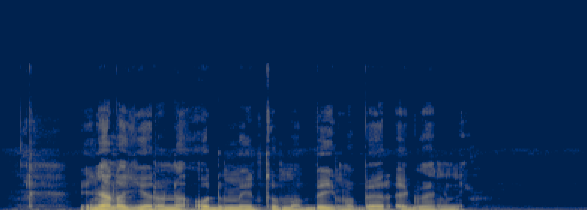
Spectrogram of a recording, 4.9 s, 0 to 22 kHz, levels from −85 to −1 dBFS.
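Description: Nothing in the speech recording points to a technical fault, and the signal stays intact and stable throughout with no audible defect anywhere.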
